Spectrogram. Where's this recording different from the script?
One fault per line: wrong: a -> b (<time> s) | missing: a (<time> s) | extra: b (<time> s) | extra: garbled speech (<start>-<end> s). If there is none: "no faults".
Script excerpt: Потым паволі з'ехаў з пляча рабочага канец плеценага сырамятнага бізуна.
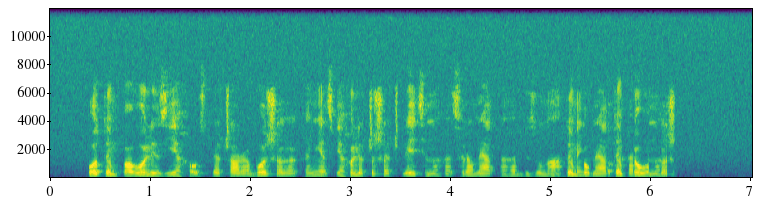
extra: garbled speech (2.9-3.5 s)
extra: garbled speech (5.2-6.3 s)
